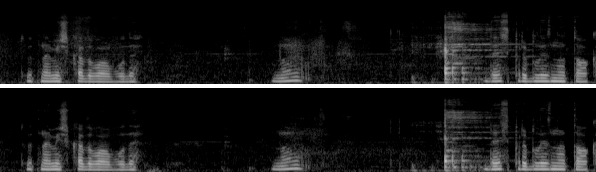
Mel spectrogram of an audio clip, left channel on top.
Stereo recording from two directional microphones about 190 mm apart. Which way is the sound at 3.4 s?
10° right (ahead or behind).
